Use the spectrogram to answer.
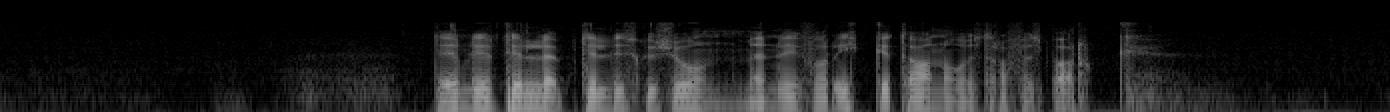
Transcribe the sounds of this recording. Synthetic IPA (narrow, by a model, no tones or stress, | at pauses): d̪eːbliːɾt̪ʰɪløːp̚t̪ʰɪld̪ɪskʉʃuːnn̩mɛnʋiːfoːɾʔɪkət̪ʰɑːnuːəst̪ɾʔɑfəspɑ̰ɾk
